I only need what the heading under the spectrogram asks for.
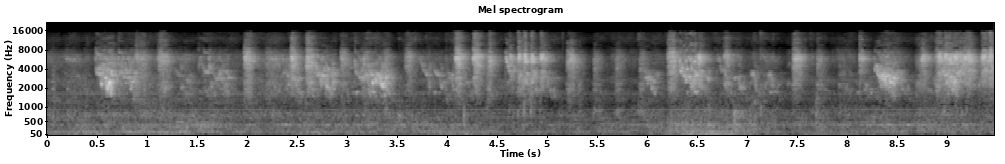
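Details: Baby budgerigar chattering in irregular bursts of harsh, high chirps and squeaks, with brief clicks and pauses between phrases.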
